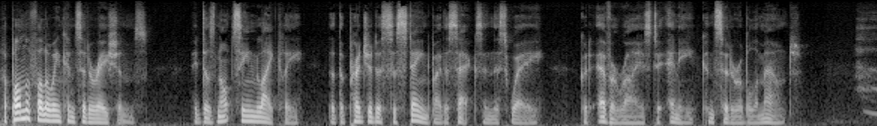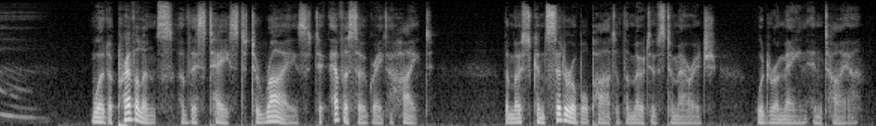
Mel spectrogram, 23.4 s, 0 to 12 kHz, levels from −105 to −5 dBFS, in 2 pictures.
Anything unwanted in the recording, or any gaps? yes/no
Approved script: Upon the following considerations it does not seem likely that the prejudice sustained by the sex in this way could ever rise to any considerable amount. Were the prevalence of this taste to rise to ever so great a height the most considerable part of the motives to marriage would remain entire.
yes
